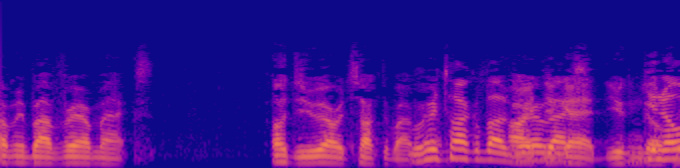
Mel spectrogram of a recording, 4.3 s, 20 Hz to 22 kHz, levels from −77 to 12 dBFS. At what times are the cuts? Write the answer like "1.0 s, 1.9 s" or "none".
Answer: 3.0 s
